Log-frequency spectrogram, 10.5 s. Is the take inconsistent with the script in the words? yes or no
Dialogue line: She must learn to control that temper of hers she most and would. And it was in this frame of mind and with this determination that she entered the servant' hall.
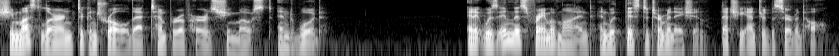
no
